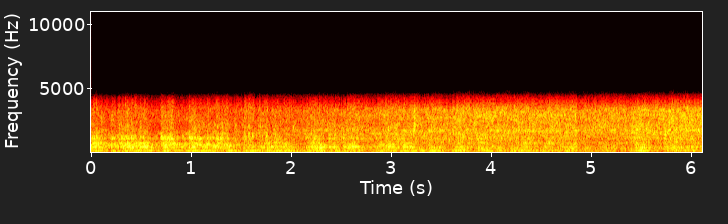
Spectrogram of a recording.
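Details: 1994 Chevrolet Camaro 3.4L V6, catalytic converter removed, idling around 1000 rpm and running rich with sooty injectors and smoke; lopey, stumbling, hunting idle like a cam, cause unknown.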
